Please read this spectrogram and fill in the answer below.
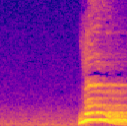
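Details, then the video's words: A dog named Roka gives a single loud, harmonic-rich bark that starts abruptly after half a second of near silence, its pitch arching up and then sliding down before it is cut off. "Roka barking !!"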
